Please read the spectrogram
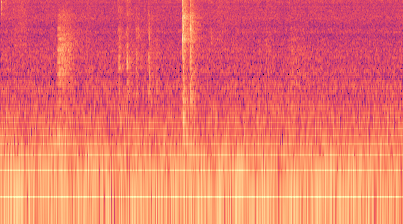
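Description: A few light keystrokes on a computer keyboard, the sharpest about two seconds in.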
